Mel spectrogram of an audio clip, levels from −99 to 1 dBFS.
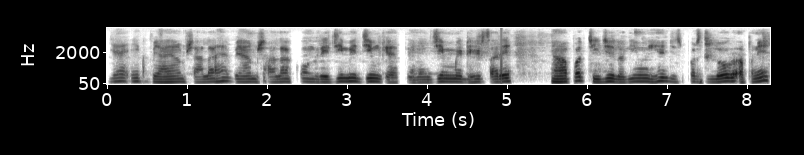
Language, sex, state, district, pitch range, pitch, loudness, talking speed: Hindi, male, Uttar Pradesh, Varanasi, 140-165 Hz, 150 Hz, -18 LUFS, 175 wpm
